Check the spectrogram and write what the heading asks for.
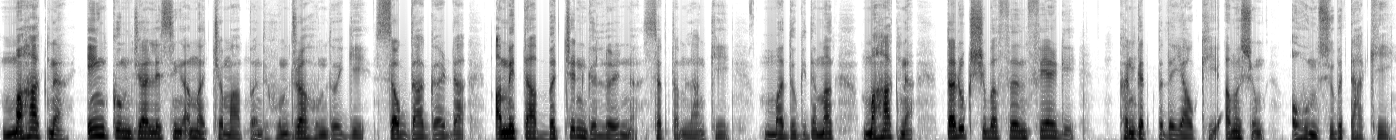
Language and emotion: Manipuri, neutral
